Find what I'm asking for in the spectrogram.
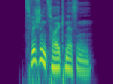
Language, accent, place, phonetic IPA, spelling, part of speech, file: German, Germany, Berlin, [ˈt͡svɪʃn̩ˌt͡sɔɪ̯knɪsn̩], Zwischenzeugnissen, noun, De-Zwischenzeugnissen.ogg
- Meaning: dative plural of Zwischenzeugnis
